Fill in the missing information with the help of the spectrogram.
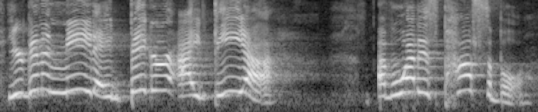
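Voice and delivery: rising, fuller preacher voice; preaching with growing force. Acted. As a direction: build it up for the congregation. Preaching builds after whisper.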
